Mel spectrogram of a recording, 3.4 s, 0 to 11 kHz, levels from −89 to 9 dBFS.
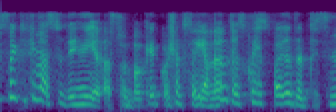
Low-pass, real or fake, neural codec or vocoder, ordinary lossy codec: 7.2 kHz; fake; codec, 16 kHz, 1 kbps, FunCodec, trained on Chinese and English, 50 frames a second; AAC, 48 kbps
